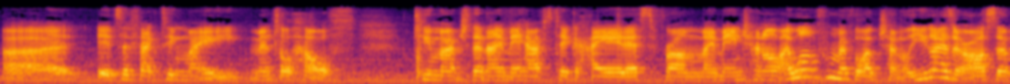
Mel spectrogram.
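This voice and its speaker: Fairly quick speech with ordinary pitch variation and very even loudness over noticeable background noise. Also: woman. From Britain. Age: 30s. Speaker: YouTuber / vlogger. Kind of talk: casual vlog rant. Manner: animated, halting with many fillers.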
